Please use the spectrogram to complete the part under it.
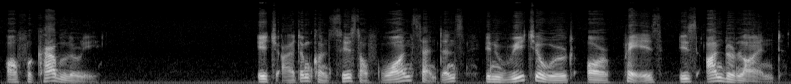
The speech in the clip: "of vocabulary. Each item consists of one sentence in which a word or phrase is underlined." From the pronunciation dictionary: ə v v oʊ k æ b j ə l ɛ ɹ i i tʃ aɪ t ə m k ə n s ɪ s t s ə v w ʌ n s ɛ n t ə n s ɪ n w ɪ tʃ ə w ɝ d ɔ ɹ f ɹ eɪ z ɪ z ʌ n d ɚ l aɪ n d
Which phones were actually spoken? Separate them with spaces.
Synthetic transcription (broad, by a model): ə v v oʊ k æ b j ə l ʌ ɹ i i tʃ aɪ t ə m k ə n s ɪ s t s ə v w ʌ n s ɛ n t ə n s ɪ n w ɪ tʃ ə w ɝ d ɔ ɹ p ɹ eɪ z ɪ z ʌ n d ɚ l aɪ n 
